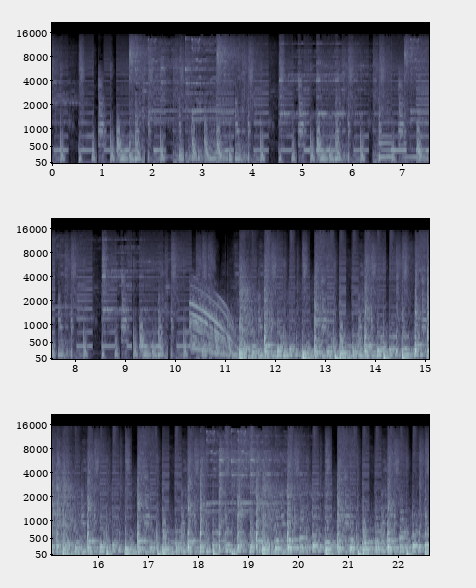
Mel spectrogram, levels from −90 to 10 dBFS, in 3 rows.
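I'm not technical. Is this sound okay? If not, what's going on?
Yes, this sound is okay. Nothing in it needs fixing.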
